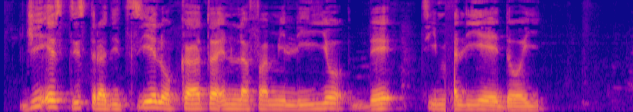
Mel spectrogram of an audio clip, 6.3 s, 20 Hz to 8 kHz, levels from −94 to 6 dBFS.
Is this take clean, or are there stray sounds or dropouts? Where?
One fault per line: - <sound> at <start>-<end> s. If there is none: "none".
- dropout at 4.5-4.5 s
